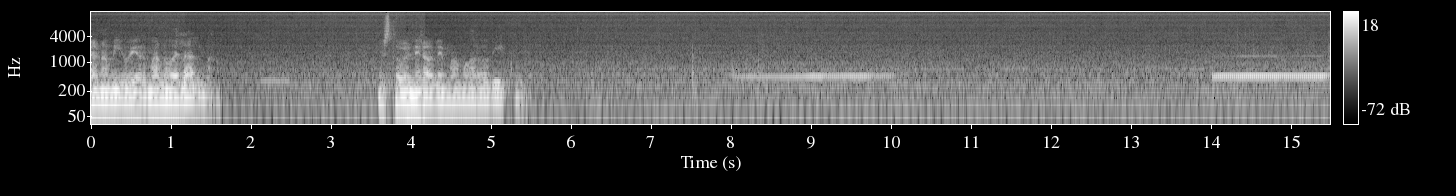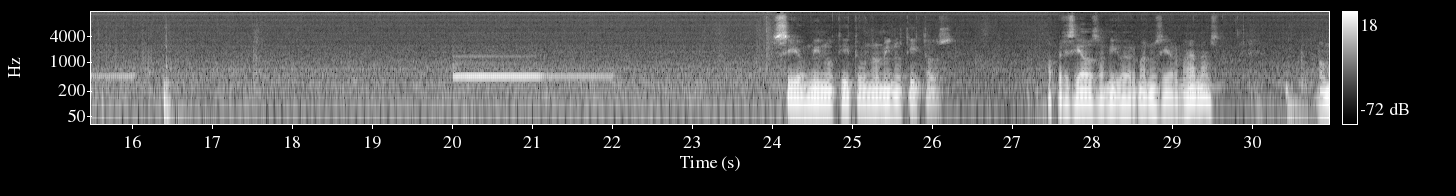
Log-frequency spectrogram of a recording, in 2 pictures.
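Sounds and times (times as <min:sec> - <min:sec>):
speech: 0:00.0 - 0:01.6, 0:03.6 - 0:05.6, 0:24.2 - 0:26.3, 0:27.6 - 0:29.7, 0:30.4 - 0:30.9
telephone tones for an incoming call: 0:08.0 - 0:10.1, 0:14.0 - 0:16.1, 0:20.0 - 0:22.1.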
